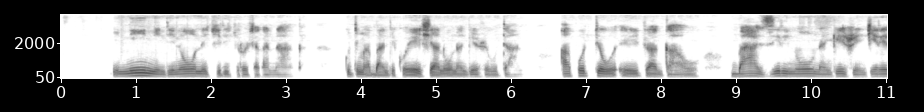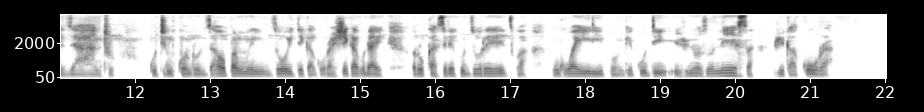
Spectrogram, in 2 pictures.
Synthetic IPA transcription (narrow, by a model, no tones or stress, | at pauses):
ininindino̞ːnet͡ʃiɾit͡ʃiɾo̞t͡ʃakanakḁ | kutima̰ɓa̰ndiko̞̰e̞̰ʃea̰no̰ːnʔa̰ŋɡe̞ʐe̞̰utano̞ | apo̞teoʔḛit͡ʂa̰ɡʱawo̰ | ɓaziɾino̞ːnaŋɡe̞ʐe̞̰nd͡ʒe̞ɾe̞d͡zaantʰu | kutinko̞̰ndo̞d͡zawo̞pamwe̞nid͡zo̞itekakuɾa̰ʃikakuɗaḭrokasiɾe̞kud͡zo̞ɾe̞ed͡zwaŋɡuʋairipo̞̰ŋɡe̞kutḭʐino̞zo̞ne̞sa̰ʐikakuːɾa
